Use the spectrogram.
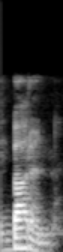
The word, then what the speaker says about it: button: نرحب بالشخصية الرابعة معانا وخلينا نسميها تي الحنجرة، glottal T، ودي بقى أكتر حاجة الأمريكان مشهورين بيها، زي button، kitten. منطقهاش باللسان، بنقفلها بالحنجرة كأنها همزة صغيرة كده، زي الأمريكان بيقولوها كده دايما.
